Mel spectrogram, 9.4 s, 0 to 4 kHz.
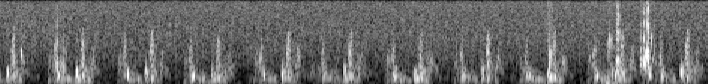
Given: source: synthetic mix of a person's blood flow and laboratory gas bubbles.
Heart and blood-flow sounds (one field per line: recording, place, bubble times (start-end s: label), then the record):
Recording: Doppler ultrasound of blood flow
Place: precordium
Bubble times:
0.27-0.33 s: bubbles
0.72-0.90 s: bubbles
7.29-7.39 s: bubbles
8.09-8.34 s: bubbles
8.51-8.73 s: bubbles
From the record:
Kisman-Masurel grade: 123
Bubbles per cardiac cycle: 1 to 2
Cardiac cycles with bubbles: 10 to 50%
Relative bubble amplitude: loud (0.450 to 0.775)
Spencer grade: 2 (many but less than half of the cardiac periods contain bubble signals, singularly or in groups)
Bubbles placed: only in the low amplitude regions of the cardiac cycle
